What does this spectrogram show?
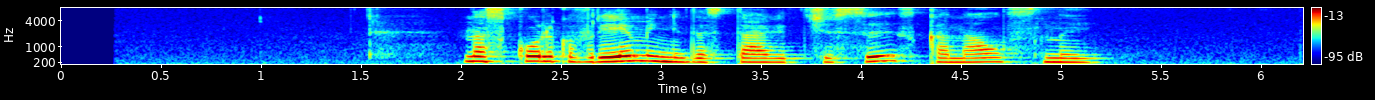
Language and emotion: Russian, neutral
